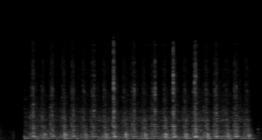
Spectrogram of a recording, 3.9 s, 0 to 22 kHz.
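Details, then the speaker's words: Podolsk sewing machine with a servo motor, sewing thick leather (a scooter seat) with thick shoe thread, at low speed set by the pedal, max set to 500 rpm; even stitching clatter about three beats a second, no motor grinding or whine; normal low-speed running. "Скорость вполне достаточна. Я регулирую это с помощью педали на низких скоростях."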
